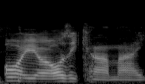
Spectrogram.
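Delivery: a hint of Australian accent, slow; slow mock Aussie banter. Joking with a friend, slow mock Australian accent. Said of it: "your Australian accent is".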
